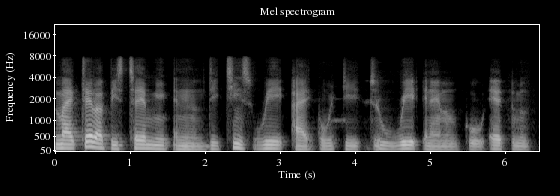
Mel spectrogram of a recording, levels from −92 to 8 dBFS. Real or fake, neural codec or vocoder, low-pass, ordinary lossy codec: fake; codec, 16 kHz, 0.5 kbps, FunCodec, trained on Chinese and English, 25 frames a second; none; none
